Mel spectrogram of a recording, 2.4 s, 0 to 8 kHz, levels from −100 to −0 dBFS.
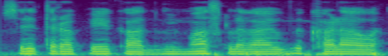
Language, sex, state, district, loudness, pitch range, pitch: Hindi, male, Uttar Pradesh, Lucknow, -17 LUFS, 120-125 Hz, 120 Hz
